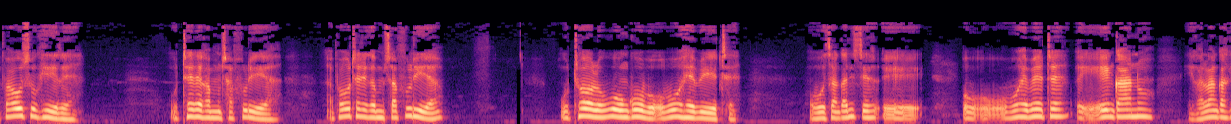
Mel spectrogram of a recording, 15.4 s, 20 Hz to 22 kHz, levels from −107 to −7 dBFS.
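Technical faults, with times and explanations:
Throughout: MP2 compression, likely, and pretty heavy going. The speech is dull, with nothing above about 11.3 kHz, and there's a gurgling, grainy texture riding on it the whole way. Layer II splits the audio into 32 sub-bands and hands out bits to each. When bits are short, the top bands get switched off entirely, and what's left is quantised coarsely. The damage is plainly audible, which points to a low rate, somewhere near 48 kbps.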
